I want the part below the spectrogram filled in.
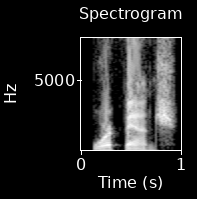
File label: "workbench", American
